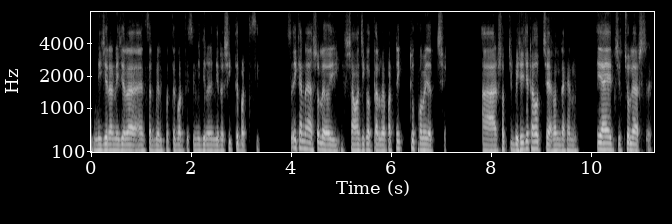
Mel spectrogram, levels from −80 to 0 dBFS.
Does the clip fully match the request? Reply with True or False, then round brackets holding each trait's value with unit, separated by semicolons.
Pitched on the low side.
True (125 Hz)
